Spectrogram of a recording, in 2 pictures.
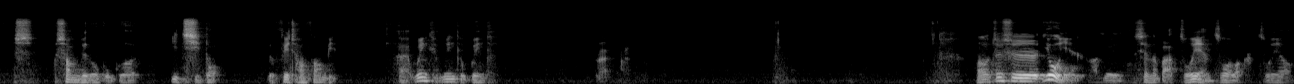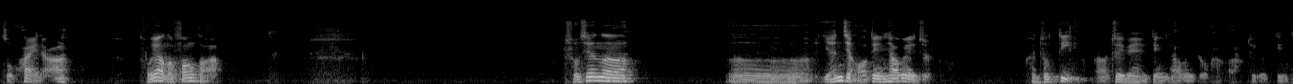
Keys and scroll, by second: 7.4 ctrl+z, 9.0 ctrl+z, 14.3 ctrl+z, 22.6 ctrl+d.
